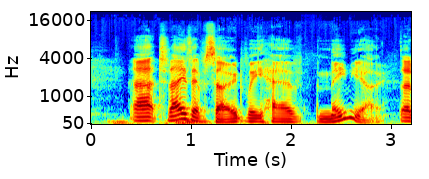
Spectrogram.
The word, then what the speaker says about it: Memeio: So, uh, today's episode we have Mimo. That is it. You pronounced it correctly as well.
